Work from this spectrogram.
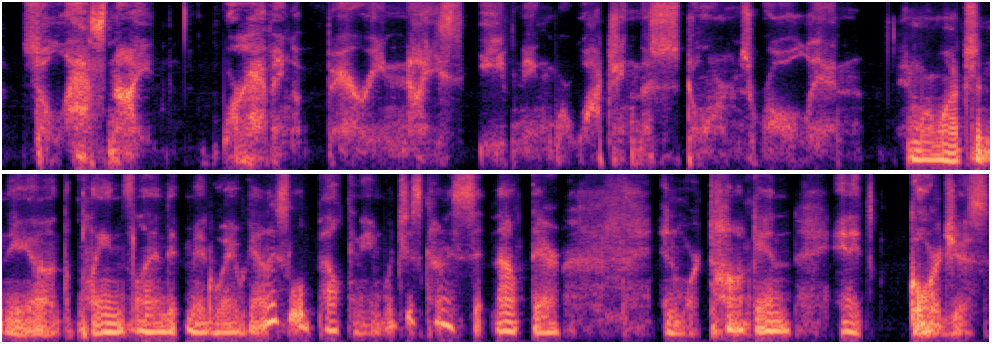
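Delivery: soft, breathy, hushed storytelling whisper. Thinks someone came down the stairs, so tells the story whispering. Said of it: "So I got to whisper".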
